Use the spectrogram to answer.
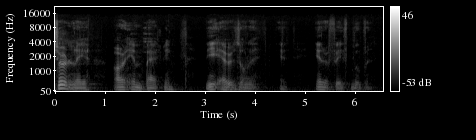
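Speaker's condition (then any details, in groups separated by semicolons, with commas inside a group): ALS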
